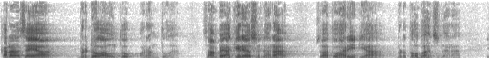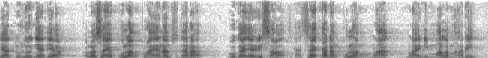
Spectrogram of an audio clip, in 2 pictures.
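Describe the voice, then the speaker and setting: A man's voice: a little high, moderate pace. Male pastor preaching, casual storytelling, keeps saying brother, big echoey church. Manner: addresses the congregation as "saudara" constantly, drops to quiet asides. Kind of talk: sermon storytelling. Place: church hall. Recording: long hall reverb.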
